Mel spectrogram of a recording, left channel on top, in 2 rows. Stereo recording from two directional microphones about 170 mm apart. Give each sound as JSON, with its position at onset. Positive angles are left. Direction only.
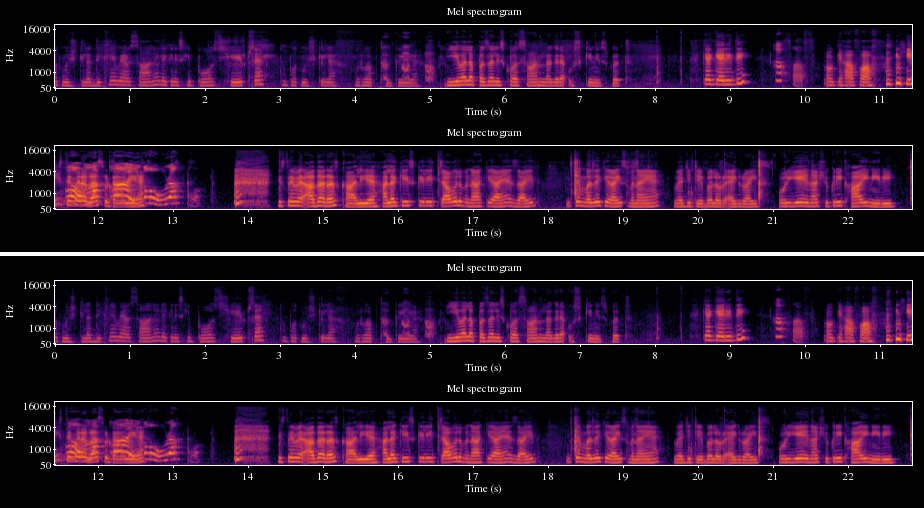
{"t": 0.3, "sound": "speech", "side_deg": 20}
{"t": 8.6, "sound": "a child's voice", "side_deg": 5}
